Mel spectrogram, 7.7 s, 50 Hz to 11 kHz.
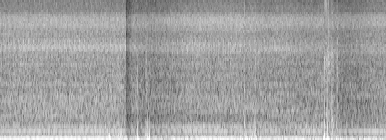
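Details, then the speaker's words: Ford Focus 1.6 after engine overhaul for knocking, with new oil and new coolant, warm engine; low steady even idle hum with no knocking or ticking, normal idle. "новую охлаждающую жидкость залил вот так вот работает двигатель"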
